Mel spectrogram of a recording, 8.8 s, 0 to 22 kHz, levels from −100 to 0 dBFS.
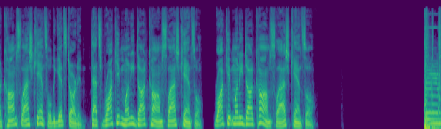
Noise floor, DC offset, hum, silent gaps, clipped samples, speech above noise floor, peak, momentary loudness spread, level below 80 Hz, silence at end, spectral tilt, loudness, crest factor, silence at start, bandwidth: under -90 dBFS; under 0.1%; none; 4.07-4.27 s, 6.36-6.82 s; under 0.1%; over 68 dB; -4 dBFS; 6 LU; -36 dBFS; 0 s; -6 dB/octave; -23 LUFS; 20 dB; 0 s; 17 kHz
